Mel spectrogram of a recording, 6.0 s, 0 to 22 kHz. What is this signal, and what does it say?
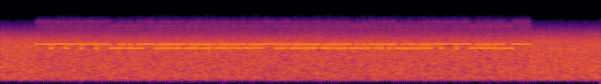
RTTY (50 baud, 450 Hz shift), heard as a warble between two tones, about 2300 Hz centre, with radio static. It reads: RYRYRYRYRYRY CQ DX DE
